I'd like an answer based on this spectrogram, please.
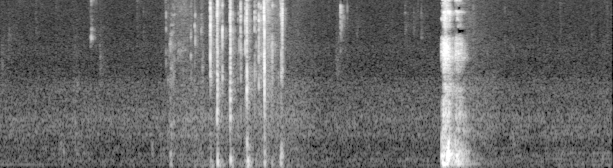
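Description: A quick burst of typing on a computer keyboard about two seconds in, with a few faint clicks around it, then a single short, loud cough about four and a half seconds in.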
